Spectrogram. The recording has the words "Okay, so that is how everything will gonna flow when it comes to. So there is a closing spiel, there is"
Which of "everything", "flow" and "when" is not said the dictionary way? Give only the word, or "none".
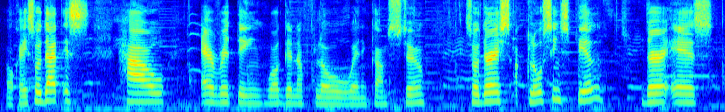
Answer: everything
